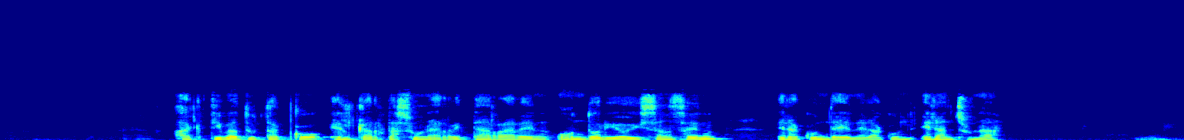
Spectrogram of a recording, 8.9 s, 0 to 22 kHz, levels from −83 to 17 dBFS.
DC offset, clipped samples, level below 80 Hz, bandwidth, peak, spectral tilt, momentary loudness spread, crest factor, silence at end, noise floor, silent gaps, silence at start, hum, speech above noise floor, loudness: under 0.1%; under 0.1%; -66 dBFS; 7.6 kHz; -12 dBFS; -6.5 dB/octave; 9 LU; 18 dB; 0.15 s; -78 dBFS; none; 1.3 s; none; 50 dB; -29 LUFS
